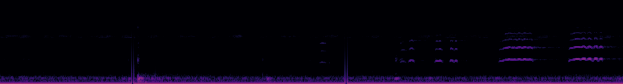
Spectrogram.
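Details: At a nest camera in Orange, Australia, with a peregrine falcon chick and its mother, a steady hum and a few clicks give way to short harmonic calls that build into longer, drawn-out notes near the end.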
